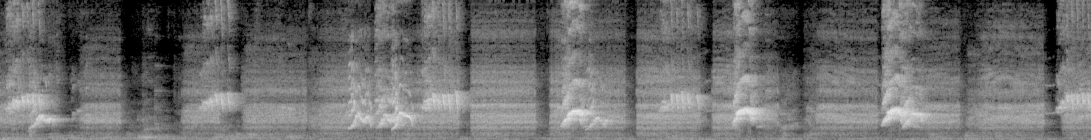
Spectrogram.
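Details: Cockatiel chicks beg with a chorus of short rasping bursts and sharp rising squeaks, repeated about every second, some overlapping in quick clusters.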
